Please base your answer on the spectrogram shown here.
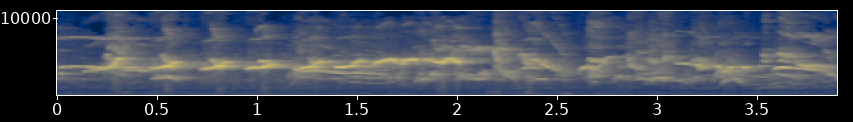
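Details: Competition-kept Oriental magpie-robin singing rapidly: quick high twittering phrases and short whistled notes tumble together continuously, with rising and falling slurs throughout.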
